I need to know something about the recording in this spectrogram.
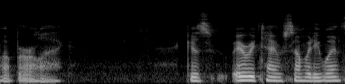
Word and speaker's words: Burlack: Burlock. And now it's spelled? Burlack. See, there it was Burlock, and now it's Burlack. It's got an A and instead of an O.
